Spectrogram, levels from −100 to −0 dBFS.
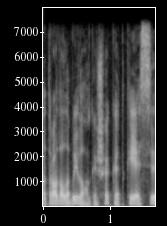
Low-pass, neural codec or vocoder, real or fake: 7.2 kHz; none; real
